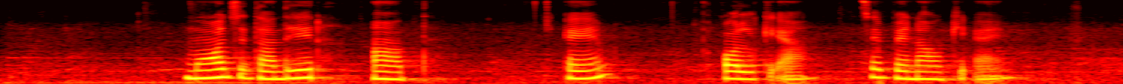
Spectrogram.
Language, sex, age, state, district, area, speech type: Santali, female, 18-30, West Bengal, Jhargram, rural, spontaneous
